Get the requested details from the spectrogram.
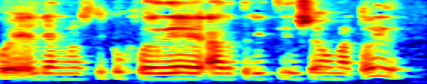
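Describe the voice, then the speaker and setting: A woman with a Mexican accent at a moderate pace against a quiet background. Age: 30s. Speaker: psychologist. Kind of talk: interview. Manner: hesitant, many fillers.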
